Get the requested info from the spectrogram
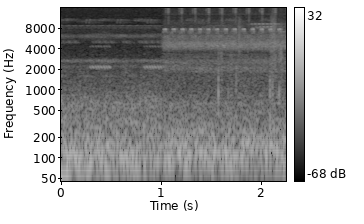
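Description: Crickets chirping at night: short regular chirps about twice a second, then about a second in a denser, higher, continuous cricket trill takes over.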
